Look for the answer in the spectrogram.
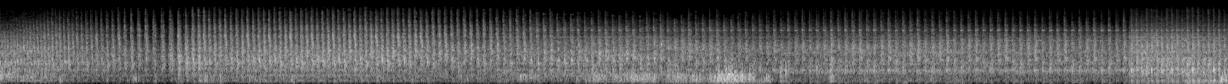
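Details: David Brown 996 diesel tractor, left sitting about 10 years (since around 2012) in undergrowth, first start after sitting: even diesel knocking at idle with no surging or dropouts over background noise; normal idle, though throttle noted stuck.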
